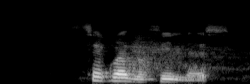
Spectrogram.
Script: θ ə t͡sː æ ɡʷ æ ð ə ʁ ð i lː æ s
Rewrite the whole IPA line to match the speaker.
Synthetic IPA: θ ə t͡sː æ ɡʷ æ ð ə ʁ θ i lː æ s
